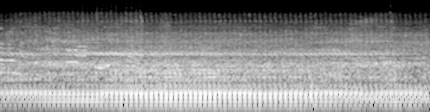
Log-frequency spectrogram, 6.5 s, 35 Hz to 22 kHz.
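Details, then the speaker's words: Yamaha NMAX v2 scooter that wouldn't start with a check-engine light after refuelling (owner suspects diesel was pumped), now fixed with the light cleared: steady, even low putter at idle with no misses or knocks; starts and idles cleanly. "Testing ulit. So goods na talaga siya."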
